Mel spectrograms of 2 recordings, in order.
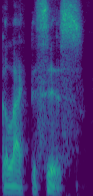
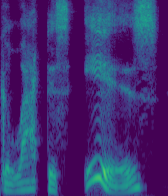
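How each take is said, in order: First: The two words run together as one. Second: The two words are said separately. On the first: "but it came out Galactusis" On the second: "I think I said Galactus is"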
